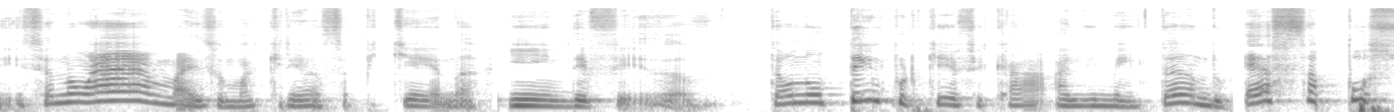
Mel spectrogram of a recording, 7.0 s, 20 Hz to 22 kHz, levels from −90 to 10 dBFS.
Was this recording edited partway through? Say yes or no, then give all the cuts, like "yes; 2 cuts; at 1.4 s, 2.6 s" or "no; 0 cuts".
no; 0 cuts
